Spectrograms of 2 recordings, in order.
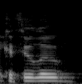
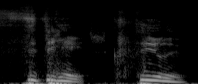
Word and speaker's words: Cthulhu: Are you setting me Cthulhu?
